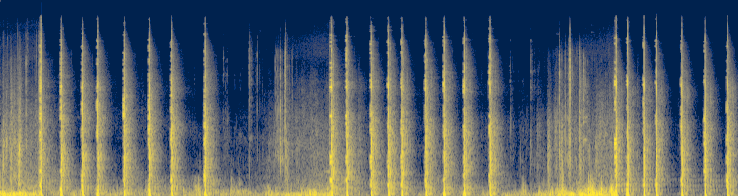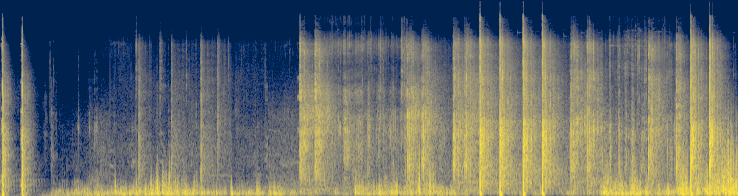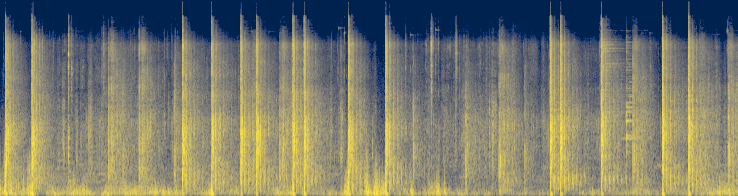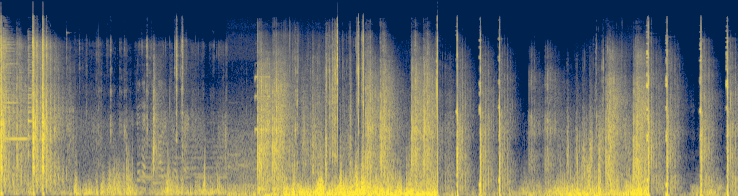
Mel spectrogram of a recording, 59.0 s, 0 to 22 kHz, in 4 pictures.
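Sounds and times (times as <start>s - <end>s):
pistol shots: 0.8s - 4.3s, 6.6s - 10.1s, 12.3s - 15.5s, 22.8s - 26.8s, 27.7s - 30.6s, 31.7s - 37.8s, 40.5s - 45.7s, 51.5s - 54.6s, 56.4s - 59.0s
low rumble: 3.7s - 7.4s, 45.6s - 53.4s.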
